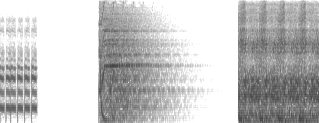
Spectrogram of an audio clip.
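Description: A sudden loud crash rings out and fades.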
